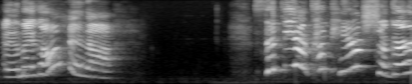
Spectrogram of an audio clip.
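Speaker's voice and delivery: put-on high, sugary call of an old lady; sweet old lady calling. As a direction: coo her name up high like a doting grandma. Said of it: "I'd be like".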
